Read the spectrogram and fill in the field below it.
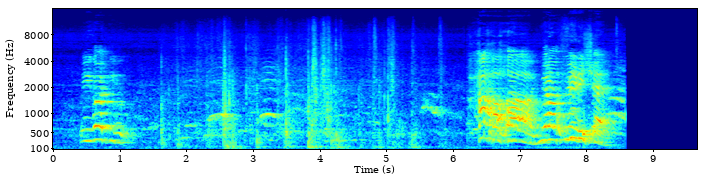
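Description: Young men shout and laugh loudly close by.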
